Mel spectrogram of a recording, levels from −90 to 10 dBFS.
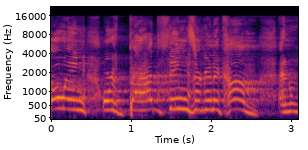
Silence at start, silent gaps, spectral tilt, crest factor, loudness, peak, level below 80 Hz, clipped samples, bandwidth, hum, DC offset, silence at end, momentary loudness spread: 0 s; none; -1.5 dB/octave; 16 dB; -20 LUFS; -6 dBFS; -72 dBFS; under 0.1%; 16.5 kHz; none; under 0.1%; 0 s; 6 LU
